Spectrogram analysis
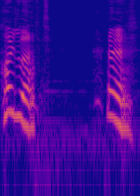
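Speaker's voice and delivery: high, tearful, voice breaking; sobbing it out, losing control; crying breakdown. Acted. Lamar telling the knights what was taken, in tears.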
